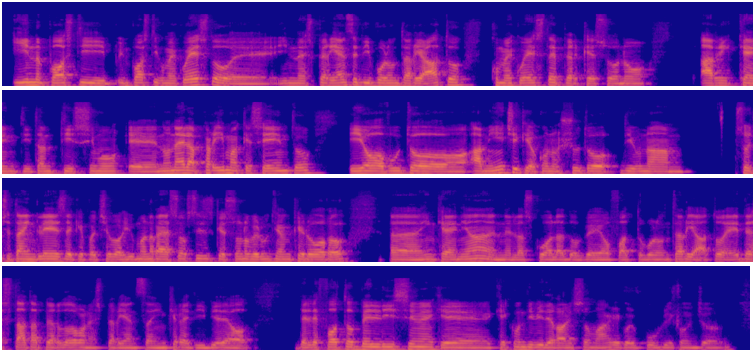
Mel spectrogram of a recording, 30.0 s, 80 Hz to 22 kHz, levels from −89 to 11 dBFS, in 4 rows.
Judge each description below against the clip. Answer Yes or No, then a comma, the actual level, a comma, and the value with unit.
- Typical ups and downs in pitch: No, narrow, 2.2 semitones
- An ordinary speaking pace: Yes, average, 150 wpm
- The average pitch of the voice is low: Yes, low, 115 Hz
